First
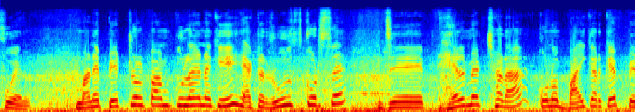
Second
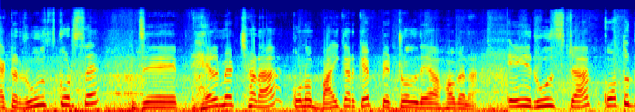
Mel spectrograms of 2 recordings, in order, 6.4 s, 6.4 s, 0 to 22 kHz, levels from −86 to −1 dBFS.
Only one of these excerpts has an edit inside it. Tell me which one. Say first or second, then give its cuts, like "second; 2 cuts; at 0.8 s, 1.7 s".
second; 1 cut; at 5.0 s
